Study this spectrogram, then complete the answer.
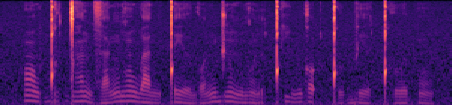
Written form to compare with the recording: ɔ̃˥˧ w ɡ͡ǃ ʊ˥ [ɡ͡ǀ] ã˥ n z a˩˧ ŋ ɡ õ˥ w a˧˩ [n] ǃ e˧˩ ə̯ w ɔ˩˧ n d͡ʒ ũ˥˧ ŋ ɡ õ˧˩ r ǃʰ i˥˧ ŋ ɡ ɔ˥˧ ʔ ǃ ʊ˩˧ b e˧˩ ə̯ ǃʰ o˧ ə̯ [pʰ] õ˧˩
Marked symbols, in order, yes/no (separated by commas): yes, yes, no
